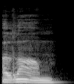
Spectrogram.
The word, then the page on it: alarm: British English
